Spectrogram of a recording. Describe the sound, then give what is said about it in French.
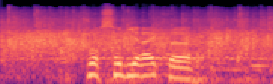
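An audience claps in a steady, dense wash of applause while a voice speaks over it throughout. “Bon, je crois qu'on peut les applaudir.”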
